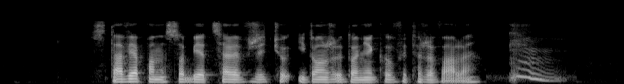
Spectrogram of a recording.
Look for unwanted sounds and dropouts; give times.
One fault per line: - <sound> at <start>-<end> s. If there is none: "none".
- dropout at 2.7-2.8 s
- throat clearing at 5.1-5.7 s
